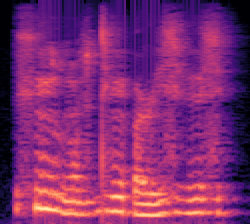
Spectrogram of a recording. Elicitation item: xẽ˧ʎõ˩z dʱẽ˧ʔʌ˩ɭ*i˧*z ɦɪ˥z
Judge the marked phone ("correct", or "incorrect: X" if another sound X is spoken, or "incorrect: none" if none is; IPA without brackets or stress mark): correct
